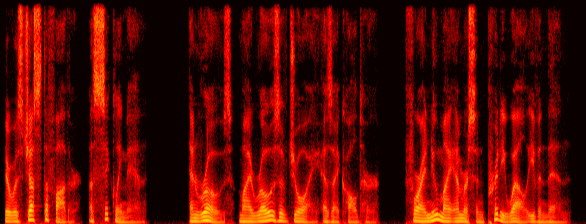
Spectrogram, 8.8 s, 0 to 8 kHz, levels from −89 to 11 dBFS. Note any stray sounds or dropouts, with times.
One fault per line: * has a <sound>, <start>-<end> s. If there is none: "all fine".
all fine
